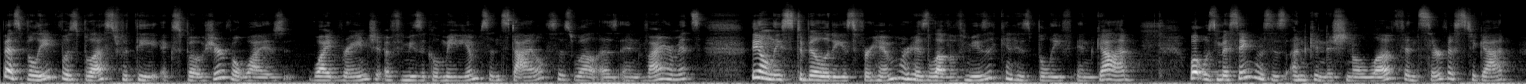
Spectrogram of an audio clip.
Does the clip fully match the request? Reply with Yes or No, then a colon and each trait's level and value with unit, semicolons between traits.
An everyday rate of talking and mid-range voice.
No: average, 180 wpm; high, 195 Hz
